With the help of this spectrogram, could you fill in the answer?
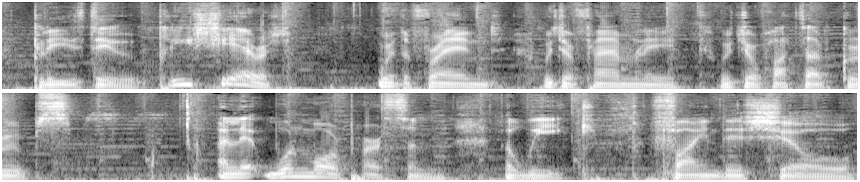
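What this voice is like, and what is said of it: West of Ireland accent. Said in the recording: “how West of Ireland my accent really is”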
